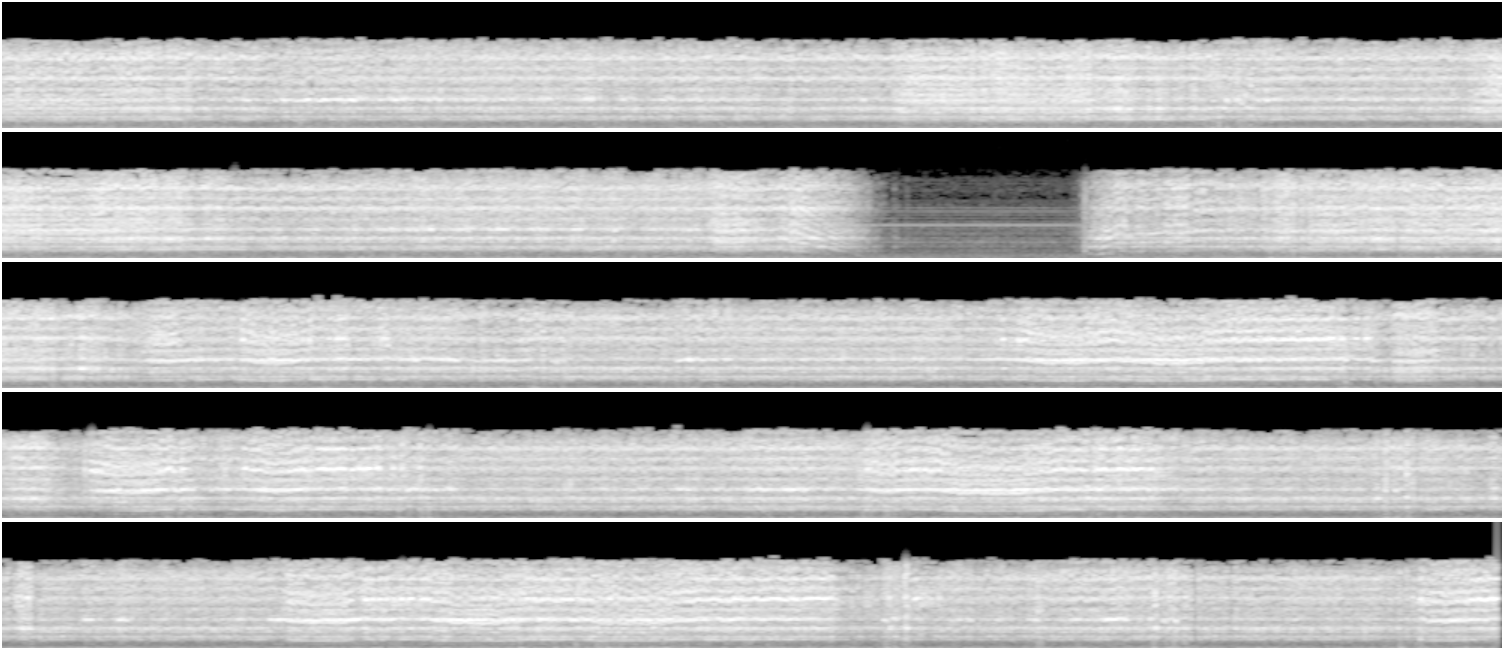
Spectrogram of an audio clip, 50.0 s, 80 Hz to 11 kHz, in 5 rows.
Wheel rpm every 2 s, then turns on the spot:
220, 230, 230, 220, 230, 220, 230, 190, 40, 210, 220, 220, 230, 230, 230, 220, 230, 230, 220, 230, 230, 220, 230, 230, 230.
none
